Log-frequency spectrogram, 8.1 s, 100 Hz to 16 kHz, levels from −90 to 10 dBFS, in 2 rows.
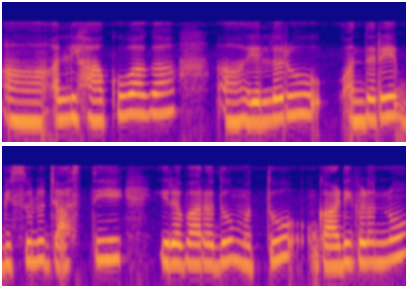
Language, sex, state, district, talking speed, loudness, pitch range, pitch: Kannada, female, Karnataka, Belgaum, 80 wpm, -17 LUFS, 225-270 Hz, 245 Hz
